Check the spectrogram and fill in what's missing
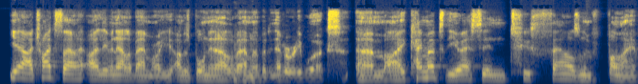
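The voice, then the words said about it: British accent. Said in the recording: “Obviously, you have a British accent.”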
